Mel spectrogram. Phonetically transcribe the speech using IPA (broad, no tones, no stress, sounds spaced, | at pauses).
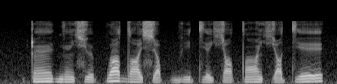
ʈ ɛ̃ ɪ̯ ɡ ẽ ɕ ø p u dˤ æ ɕ ɑ p b i tʲ ɛ ç ɑ tˤ æ̃ ç ɑ tʲ e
